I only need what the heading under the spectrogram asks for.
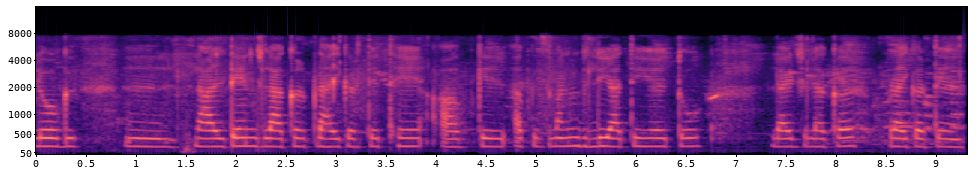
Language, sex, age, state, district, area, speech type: Hindi, female, 18-30, Uttar Pradesh, Ghazipur, urban, spontaneous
